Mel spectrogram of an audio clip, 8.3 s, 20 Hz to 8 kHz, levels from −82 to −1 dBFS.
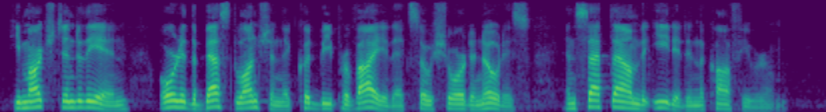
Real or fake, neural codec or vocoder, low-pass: fake; codec, 24 kHz, 0.9 kbps, WavTokenizer, medium speech release version 1; 7.2 kHz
